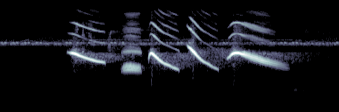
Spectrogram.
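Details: A captive Green-winged saltator (Saltator similis) sings one rich whistled phrase of five quick, mostly down-slurred notes over under two seconds, with a faint steady high whine underneath.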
